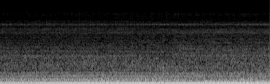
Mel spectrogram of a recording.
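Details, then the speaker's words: 1995 Honda Civic coupe (VTEC), check engine light still on, not overheating: a steady drone with idle stuck near 2000 rpm, dipping only slightly. Owner is unsure whether VTEC explains the higher idle; it drives fine. "The check engine light is still on, and for some reason right now the RPMs seem a little up, or seem a little high actually. So the RPMs are right now are at 2K."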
